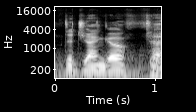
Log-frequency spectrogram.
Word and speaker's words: Django: Then Django. It up. And the then, D is silent.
